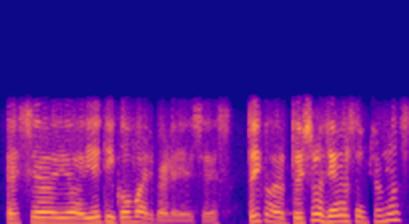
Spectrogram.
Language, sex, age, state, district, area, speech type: Kashmiri, other, 18-30, Jammu and Kashmir, Kupwara, rural, conversation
